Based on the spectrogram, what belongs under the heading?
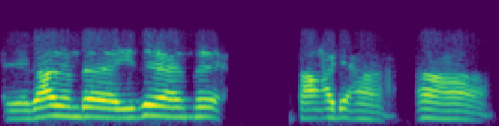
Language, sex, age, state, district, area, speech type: Tamil, male, 45-60, Tamil Nadu, Krishnagiri, rural, conversation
